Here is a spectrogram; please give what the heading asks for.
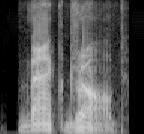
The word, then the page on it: backdrop: British English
